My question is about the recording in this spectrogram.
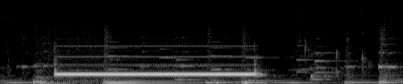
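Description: Phone ringback tone from a speakerphone: one steady two-second ring as an outgoing call rings on the other end. Background music with a low bass line plays underneath.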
